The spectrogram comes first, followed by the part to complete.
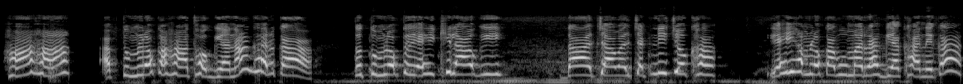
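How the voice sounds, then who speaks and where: A woman's voice: very high voice, measured pace, dry recording, clean studio sound, full character voice. A woman voicing a nagging, taunting middle-aged mother-in-law in a cartoon story. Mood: scolding. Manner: sharp, taunting, complaining.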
